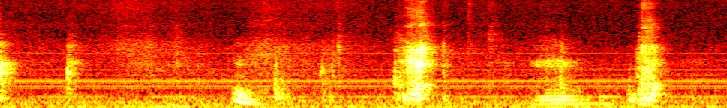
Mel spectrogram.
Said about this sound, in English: what are you giggling at? You got the hiccup. so cute.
